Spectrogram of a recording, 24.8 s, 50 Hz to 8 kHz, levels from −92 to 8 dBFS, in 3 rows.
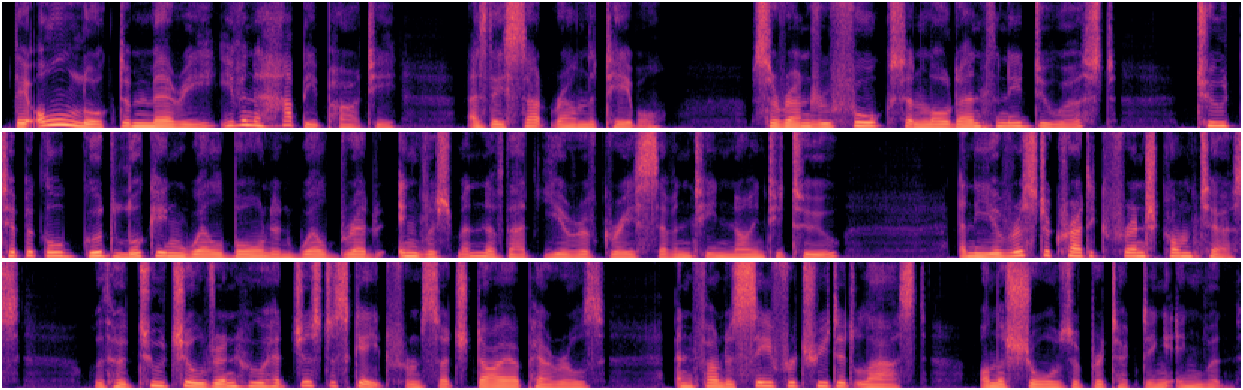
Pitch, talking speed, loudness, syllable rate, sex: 180 Hz, 170 wpm, -21 LUFS, 5.1 syllables/s, female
